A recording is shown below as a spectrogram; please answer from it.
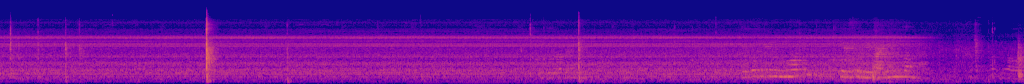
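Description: Faint handling of small phone parts being fitted by hand: a sharp click about three seconds in and a smaller one past eight seconds, over a steady faint high-pitched whine.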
